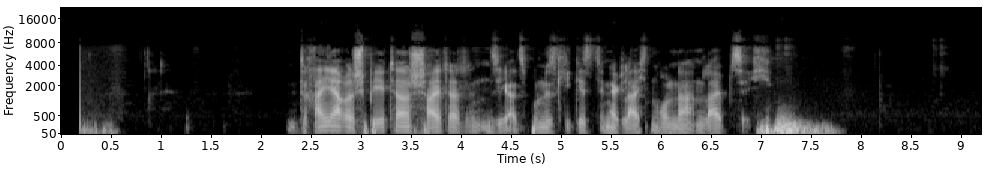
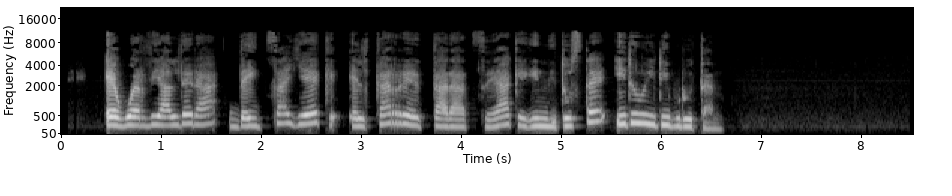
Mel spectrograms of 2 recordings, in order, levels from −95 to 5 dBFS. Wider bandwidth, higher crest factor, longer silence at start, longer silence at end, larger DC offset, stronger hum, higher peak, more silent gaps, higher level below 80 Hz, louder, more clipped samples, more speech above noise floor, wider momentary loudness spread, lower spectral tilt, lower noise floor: second, 10 kHz vs 11.5 kHz; about the same, 24 dB vs 22 dB; second, 0.2 s vs 0.45 s; second, 1.45 s vs 1.9 s; neither; neither; about the same, -4 dBFS vs -4 dBFS; neither; first, -46 dBFS vs -76 dBFS; second, -27 LUFS vs -24 LUFS; neither; first, 56 dB vs 51 dB; first, 16 LU vs 12 LU; second, -4 dB/octave vs -5.5 dB/octave; first, -82 dBFS vs -74 dBFS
